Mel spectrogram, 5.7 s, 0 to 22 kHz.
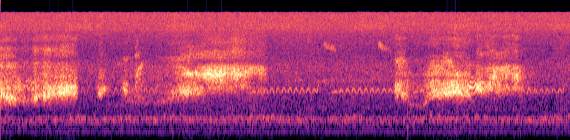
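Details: Black grouse lek, April 2024: rough hissing calls rise and fall over a continuous low bubbling background, with a thin whistled line between bursts.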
